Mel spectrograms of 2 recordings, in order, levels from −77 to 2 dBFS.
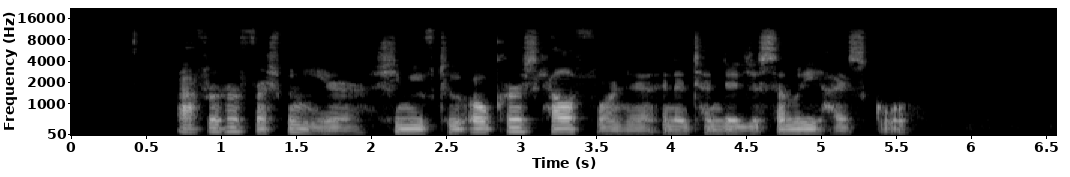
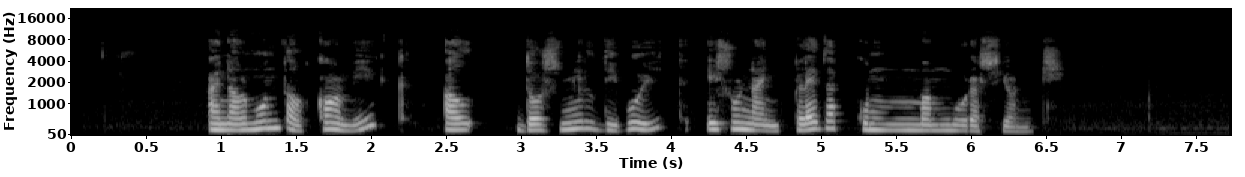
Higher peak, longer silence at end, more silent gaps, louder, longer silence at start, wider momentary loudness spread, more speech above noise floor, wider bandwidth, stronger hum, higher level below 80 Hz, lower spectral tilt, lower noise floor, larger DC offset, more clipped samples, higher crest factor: second, -10 dBFS vs -6 dBFS; second, 1 s vs 1.15 s; neither; second, -31 LUFS vs -27 LUFS; second, 0.7 s vs 0.9 s; about the same, 11 LU vs 12 LU; about the same, 44 dB vs 41 dB; first, 11.5 kHz vs 9.2 kHz; neither; first, -68 dBFS vs -74 dBFS; second, -5 dB/octave vs -6.5 dB/octave; first, -74 dBFS vs -67 dBFS; neither; neither; about the same, 22 dB vs 22 dB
